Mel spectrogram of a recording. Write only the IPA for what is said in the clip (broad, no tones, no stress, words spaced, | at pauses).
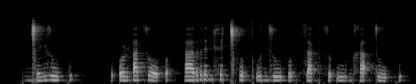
ɡ͡ǀeɳ zuk | ʔoɳʔa t͡soʔ | a rɛɡxɛǀʰʊʔkʷʼe d͡zuʔʊʔ t͡sakt͡sʊʔ ŋuɡxaʔ tuk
